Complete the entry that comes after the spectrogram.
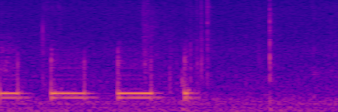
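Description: Telephone keypad dialing tones for a call-in on a live news show: three longer paired beeps and a short one in quick succession, followed by a faint click, with no voices.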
